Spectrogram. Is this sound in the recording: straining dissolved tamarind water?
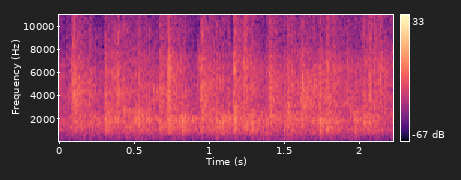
no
